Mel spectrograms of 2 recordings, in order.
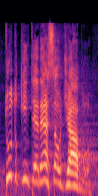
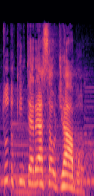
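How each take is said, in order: First: It is said with strong conviction. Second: It is said with weak conviction.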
